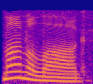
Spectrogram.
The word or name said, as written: monologue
